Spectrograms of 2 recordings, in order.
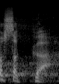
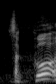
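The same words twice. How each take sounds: First: SEGA ending in open a, low and soft; Ngapak a. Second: SEGO ending in a round o; Javanese o. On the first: Preacher giving a Ngapak example, "sega" with final a. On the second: Preacher giving a Javanese example, "sego" with final o. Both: Shown as a demonstration. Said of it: "Kalau Jawa, oh, ngapak, ah".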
